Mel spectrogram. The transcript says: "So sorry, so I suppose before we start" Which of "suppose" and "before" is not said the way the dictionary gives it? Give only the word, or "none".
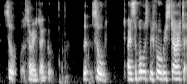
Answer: none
